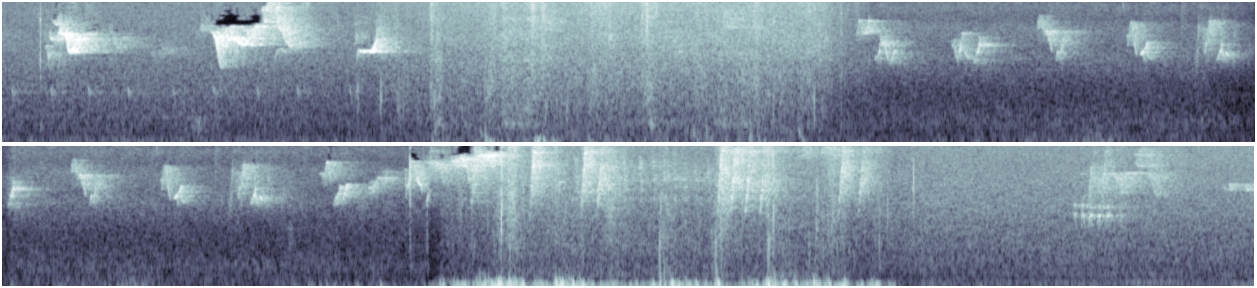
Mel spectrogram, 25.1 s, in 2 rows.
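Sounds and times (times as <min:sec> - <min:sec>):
footsteps crunching on dirt trail: 0:02.9 - 0:08.6, 0:16.9 - 0:21.5.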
